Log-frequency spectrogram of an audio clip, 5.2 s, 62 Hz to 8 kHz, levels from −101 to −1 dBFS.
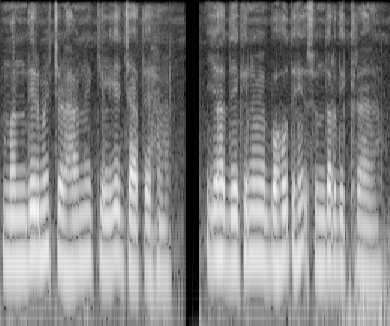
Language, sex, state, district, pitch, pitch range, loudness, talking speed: Hindi, male, Bihar, Kaimur, 160 Hz, 155-170 Hz, -15 LUFS, 185 wpm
